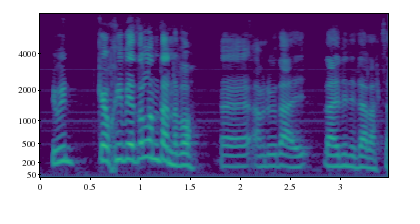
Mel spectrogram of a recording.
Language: Welsh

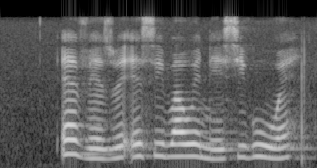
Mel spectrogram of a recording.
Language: South Ndebele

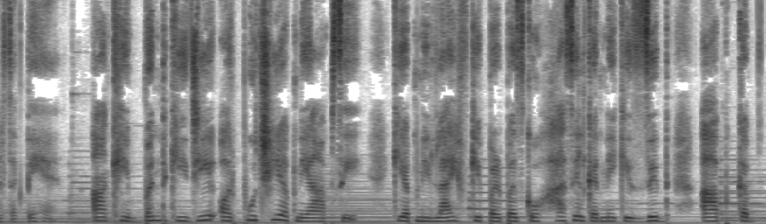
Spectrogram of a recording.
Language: Hindi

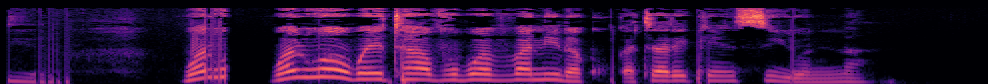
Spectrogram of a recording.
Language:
Ganda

